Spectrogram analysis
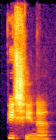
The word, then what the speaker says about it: piscina: Piscina, piscina. Do you see the S and C together? They become sh. Sh. Piscina.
